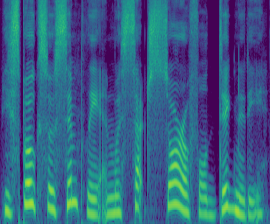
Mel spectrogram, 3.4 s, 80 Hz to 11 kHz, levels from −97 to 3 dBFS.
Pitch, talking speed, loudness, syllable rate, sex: 220 Hz, 160 wpm, -20 LUFS, 4.6 syllables/s, female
